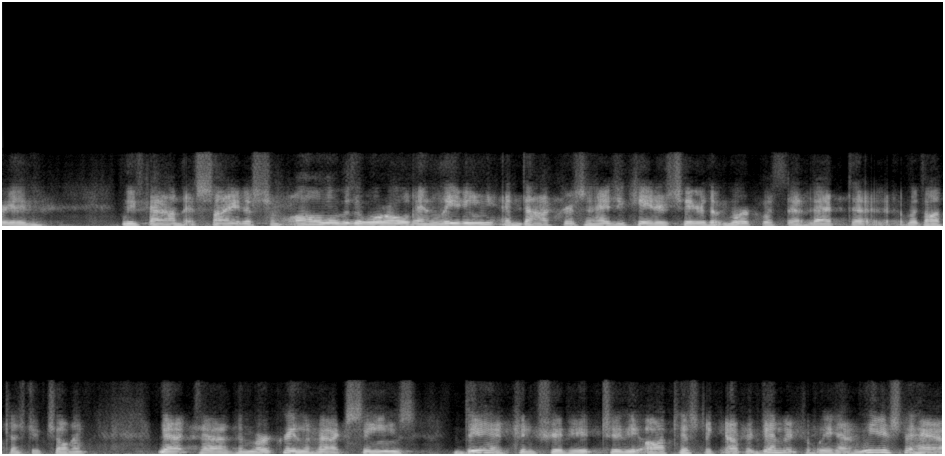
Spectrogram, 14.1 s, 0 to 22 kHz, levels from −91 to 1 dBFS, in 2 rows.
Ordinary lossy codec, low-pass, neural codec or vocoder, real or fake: MP3, 64 kbps; 7.2 kHz; codec, 16 kHz, 1 kbps, FreqCodec, smaller model; fake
